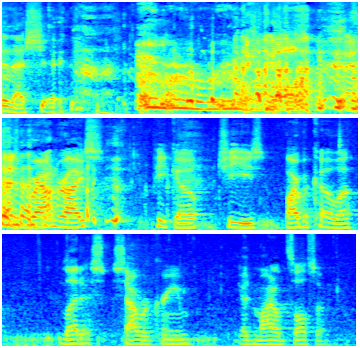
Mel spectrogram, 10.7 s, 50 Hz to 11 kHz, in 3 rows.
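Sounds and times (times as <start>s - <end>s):
speech: 0.0s - 10.4s
laughter: 0.3s - 5.6s
person clearing throat with a gravelly rasp: 1.3s - 2.8s.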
